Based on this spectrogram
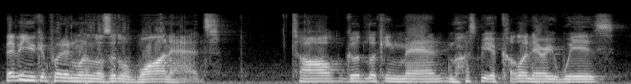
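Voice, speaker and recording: A man's voice: medium pitch, moderate pace, close to an everyday voice. An actor playing a cocky, defiant teenage boy who likes to tease, in an English anime dub. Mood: teasing.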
